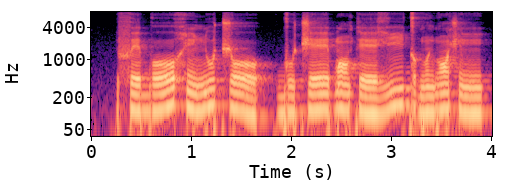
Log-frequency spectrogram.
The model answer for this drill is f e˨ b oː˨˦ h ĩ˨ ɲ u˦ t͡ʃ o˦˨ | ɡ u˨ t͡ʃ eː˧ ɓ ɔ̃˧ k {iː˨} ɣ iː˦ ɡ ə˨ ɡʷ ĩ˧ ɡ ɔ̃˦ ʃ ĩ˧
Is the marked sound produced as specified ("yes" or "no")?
no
